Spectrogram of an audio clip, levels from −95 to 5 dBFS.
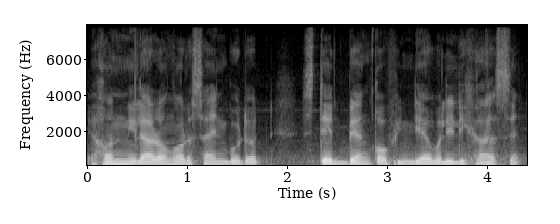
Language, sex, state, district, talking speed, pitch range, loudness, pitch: Assamese, male, Assam, Kamrup Metropolitan, 150 wpm, 120-135 Hz, -17 LUFS, 130 Hz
